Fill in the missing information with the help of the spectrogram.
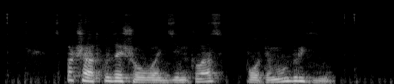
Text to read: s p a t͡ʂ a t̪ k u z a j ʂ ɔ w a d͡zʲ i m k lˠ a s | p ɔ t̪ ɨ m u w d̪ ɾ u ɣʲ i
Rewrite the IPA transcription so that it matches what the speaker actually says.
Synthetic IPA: s p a t͡ʂ a t̪ k u z a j ʂ ɔ w a d͡zʲ i n k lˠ a s | p ɔ t̪ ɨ m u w d̪ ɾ u ɣʲ i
